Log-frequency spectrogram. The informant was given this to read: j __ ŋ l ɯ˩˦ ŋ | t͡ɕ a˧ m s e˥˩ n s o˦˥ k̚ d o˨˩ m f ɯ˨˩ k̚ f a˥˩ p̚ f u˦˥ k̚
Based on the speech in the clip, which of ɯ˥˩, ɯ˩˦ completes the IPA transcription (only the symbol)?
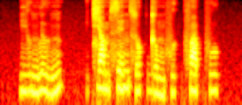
ɯ˩˦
